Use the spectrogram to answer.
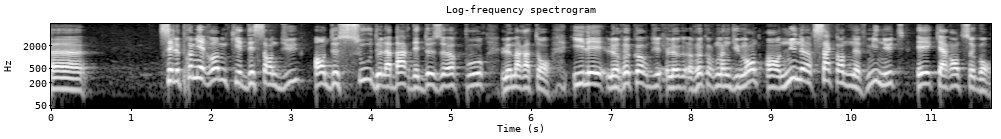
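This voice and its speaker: This man has a slight Italian accent and a high pitch. He talks at a fairly slow pace with lively intonation and an animated tone. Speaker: preacher. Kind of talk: sermon.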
